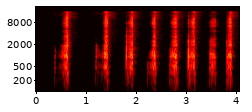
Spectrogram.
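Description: A lime-green plastic ballpoint pen with a black rubber grip and a metal tip is held in one hand and dragged and scribbled across a flat white paper-like sheet on a table, with the other hand resting nearby. The metal tip makes a series of short, rasping scratch strokes, each swelling quickly and cutting off into silence. The scratches carry a midrange tone near 900 Hz with a bright hiss on top, in an uneven rhythm.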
